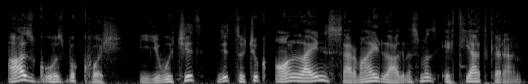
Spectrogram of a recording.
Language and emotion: Kashmiri, happy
